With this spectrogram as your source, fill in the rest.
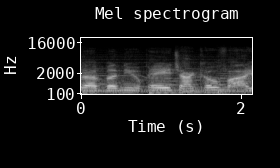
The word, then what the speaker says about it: Ko-fi: a new page on koh phi or coffee as they like to pronounce it where you can pretty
